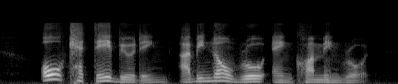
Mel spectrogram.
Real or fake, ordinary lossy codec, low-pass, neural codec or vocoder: fake; MP3, 48 kbps; 7.2 kHz; codec, 16 kHz, 0.2 kbps, FocalCodec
